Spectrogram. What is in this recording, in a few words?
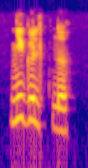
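"нигыльтны", Komi, female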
